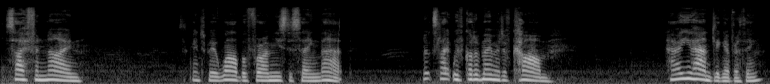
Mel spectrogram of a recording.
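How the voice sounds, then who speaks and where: An actress playing a professional intelligence analyst in a video game, earnest and reserved, with a measured, formal delivery. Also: female voice, mid-range voice, darkish tone, lightly acted. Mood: candid, subdued.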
